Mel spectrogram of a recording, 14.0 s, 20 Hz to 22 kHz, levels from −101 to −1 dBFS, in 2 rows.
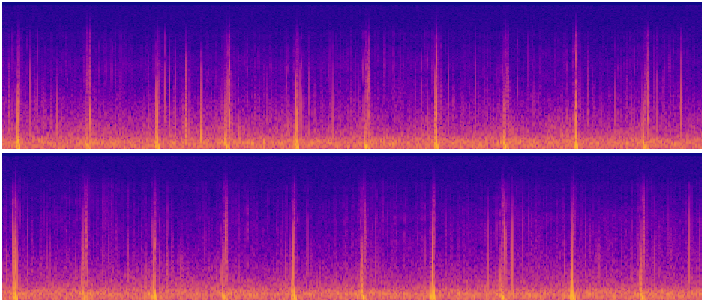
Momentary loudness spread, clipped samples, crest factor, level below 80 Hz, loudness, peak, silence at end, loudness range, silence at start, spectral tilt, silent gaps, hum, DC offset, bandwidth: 8 LU; under 0.1%; 28 dB; -36 dBFS; -31 LUFS; -2 dBFS; 0 s; 1 LU; 0 s; -8.5 dB/octave; none; none; under 0.1%; 10 kHz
